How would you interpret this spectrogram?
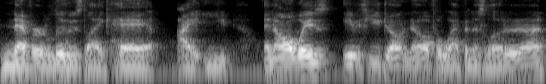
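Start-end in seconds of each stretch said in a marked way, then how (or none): none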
